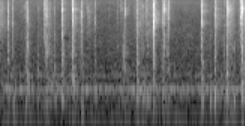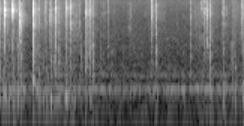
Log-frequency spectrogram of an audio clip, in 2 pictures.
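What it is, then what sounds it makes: Laptop keyboard with plastic keys in a metal body. Fingertips and nails tap the plastic keys of a silver metal laptop keyboard in a steady typing rhythm. Many short, sharp clicks with bright ticks ring out over a faint low hum. Each stroke dies away almost at once.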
